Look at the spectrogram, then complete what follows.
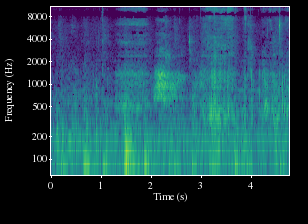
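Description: A person eating a steamed momo dumpling close to the microphone: chewing with noisy breaths and sniffs. Two breathy huffs come about two and three seconds in, the sort of hard breathing that hot, spicy achar brings on.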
